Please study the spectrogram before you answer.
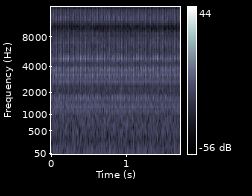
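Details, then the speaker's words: GE ASW05LKS1 window AC, rotary compressor, before clean and service, with high head pressure and the condenser reading about 160°F: a strained, harsh buzzing drone. Possible heat-wave damage is suspected: labored compressor, cause unconfirmed. "That's probably the unhappiest rotary I've ever heard. And I got a piper about to fly overhead. Listen to how unhappy this thing is. This is the worst I've ever heard it."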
